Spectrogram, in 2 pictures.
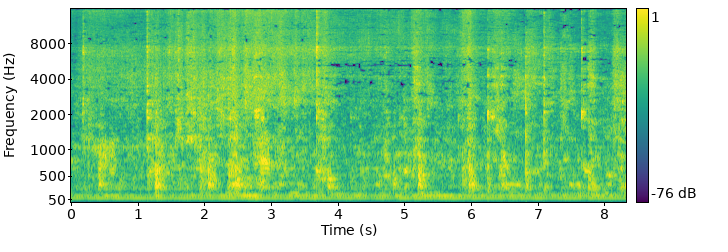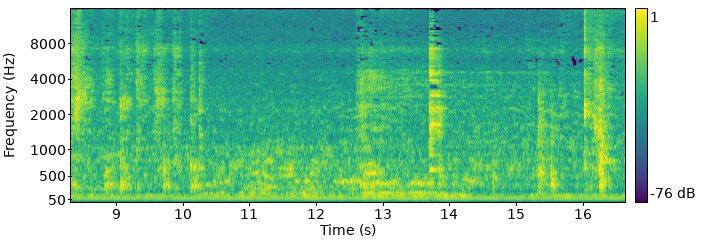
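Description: A spatula scrapes and clanks against a metal pan.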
